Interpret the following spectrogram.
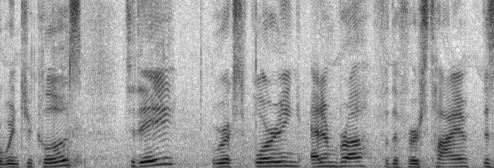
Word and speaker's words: Edinburgh: name of the city as a Canadian I would be saying Edinburg but I keep hearing the locals say edin so that's where we're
